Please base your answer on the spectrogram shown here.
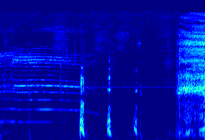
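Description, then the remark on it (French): A young boy cries in a few short, halting bursts, whimpering and sobbing in a thin, fairly faint voice, then rising into a longer wail at the end. No one speaks. “fait que, euh, je vais nommer des patrons pendant que pendant que mon flow pleure.”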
